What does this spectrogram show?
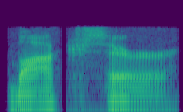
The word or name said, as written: boxer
